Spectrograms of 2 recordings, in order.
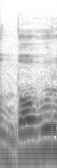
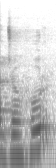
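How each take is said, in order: First: দহুর begun with a heavy Arabic dad instead of j; corrected pronunciation. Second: জহুর begun with a Bengali j sound; common mispronunciation. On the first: Teacher corrects the prayer's name, corrected pronunciation. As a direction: open দহুর on a thick d, no j. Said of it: "দোয়াত থেকে হবে". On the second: Teacher quotes how we usually name the prayer, common mispronunciation. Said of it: "এটা কিন্তু দহুর হবে". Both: Shown as a demonstration.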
